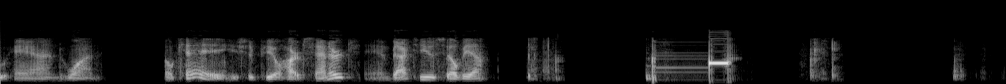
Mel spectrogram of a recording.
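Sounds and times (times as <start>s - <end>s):
speech: 1.8s - 4.9s
phone line beep: 6.6s - 7.4s.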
